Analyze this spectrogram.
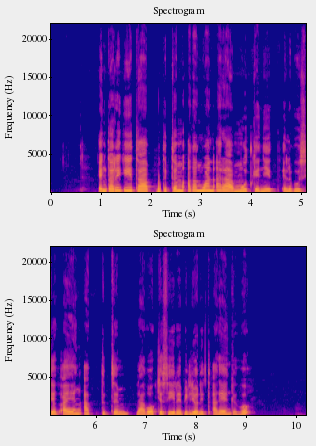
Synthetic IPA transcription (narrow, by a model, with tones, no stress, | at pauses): ɛ˨ŋta˨ɾi˦ki˦ta˦p̚ti˦p̚te˦ma˦ka˦ŋwa˦na˦ɾa˦mu˦tke˨ɲit̚e˨le˦bu˨sje˦ka̰˦ɛ˦ŋa˦k̚ti˦p̚te˨mla˨kɔ˦k̚t͡ʃe˨si˨ɾe˨bi˦ljo˦ni˨tʰa̰˨kɛŋɡɛ˨ɡo˦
